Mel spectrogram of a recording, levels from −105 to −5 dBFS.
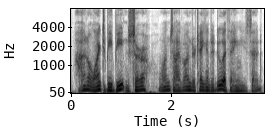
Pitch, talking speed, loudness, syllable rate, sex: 110 Hz, 250 wpm, -16 LUFS, 6.2 syllables/s, male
